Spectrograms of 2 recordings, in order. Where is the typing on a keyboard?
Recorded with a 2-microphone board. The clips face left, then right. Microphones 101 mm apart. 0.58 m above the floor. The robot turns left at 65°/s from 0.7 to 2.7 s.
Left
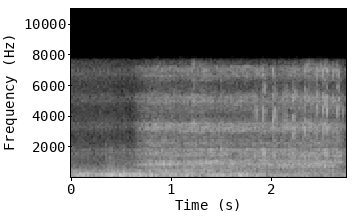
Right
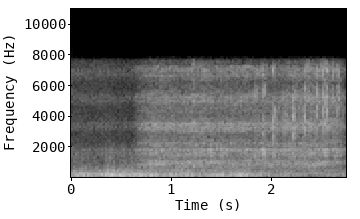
Straight behind; by 2.8 s 110° left.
